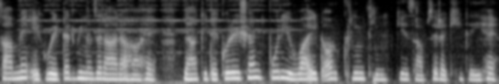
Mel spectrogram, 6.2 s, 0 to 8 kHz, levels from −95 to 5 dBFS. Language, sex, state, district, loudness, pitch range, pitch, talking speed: Hindi, female, Madhya Pradesh, Bhopal, -14 LUFS, 180-205 Hz, 190 Hz, 210 wpm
